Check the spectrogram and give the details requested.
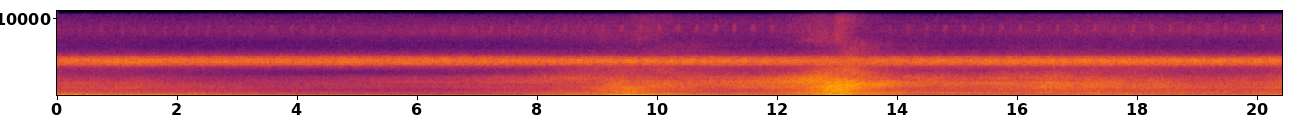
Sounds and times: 0.0s Cicadas 20.4s
0.0s Traffic sound 20.4s

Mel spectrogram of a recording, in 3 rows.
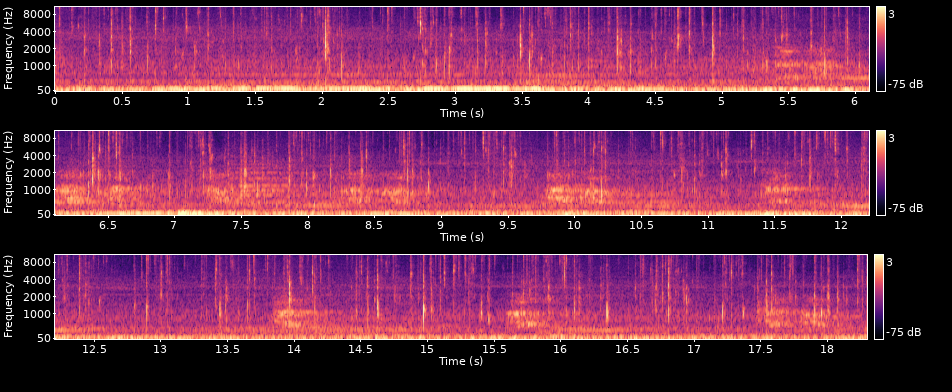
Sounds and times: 0.0s melting snow drips 18.3s

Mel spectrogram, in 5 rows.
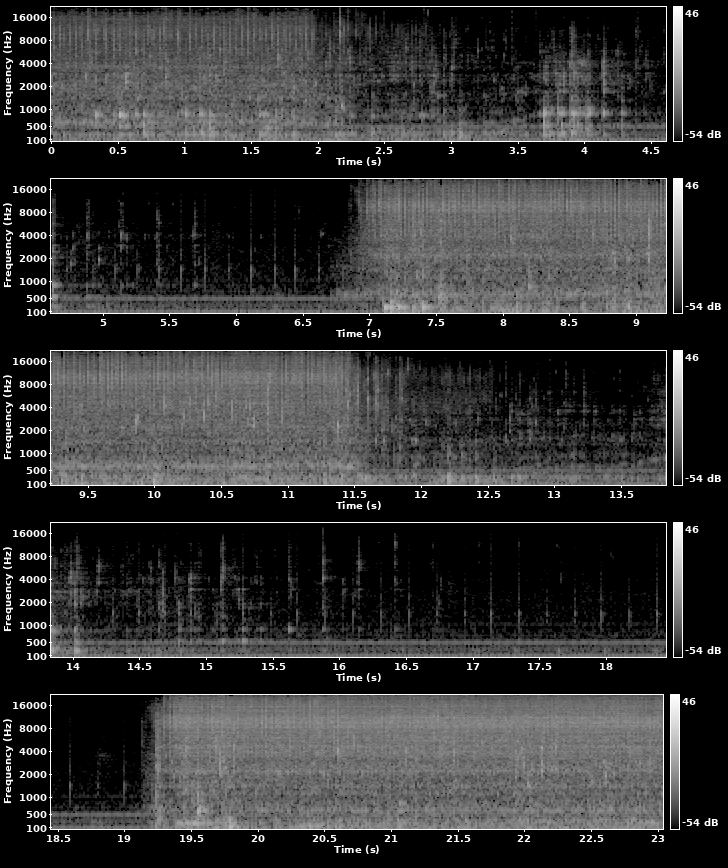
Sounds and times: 0.0s pouring the water out of the tap 4.3s
6.8s pouring the water out of the tap 14.1s
19.2s pouring the water out of the tap 23.0s

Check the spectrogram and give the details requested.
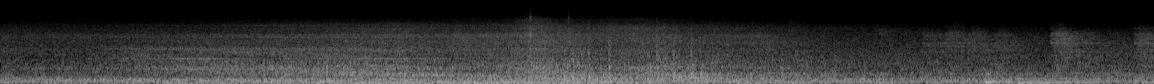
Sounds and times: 5.1s clanking noises from the scrapyard 11.5s

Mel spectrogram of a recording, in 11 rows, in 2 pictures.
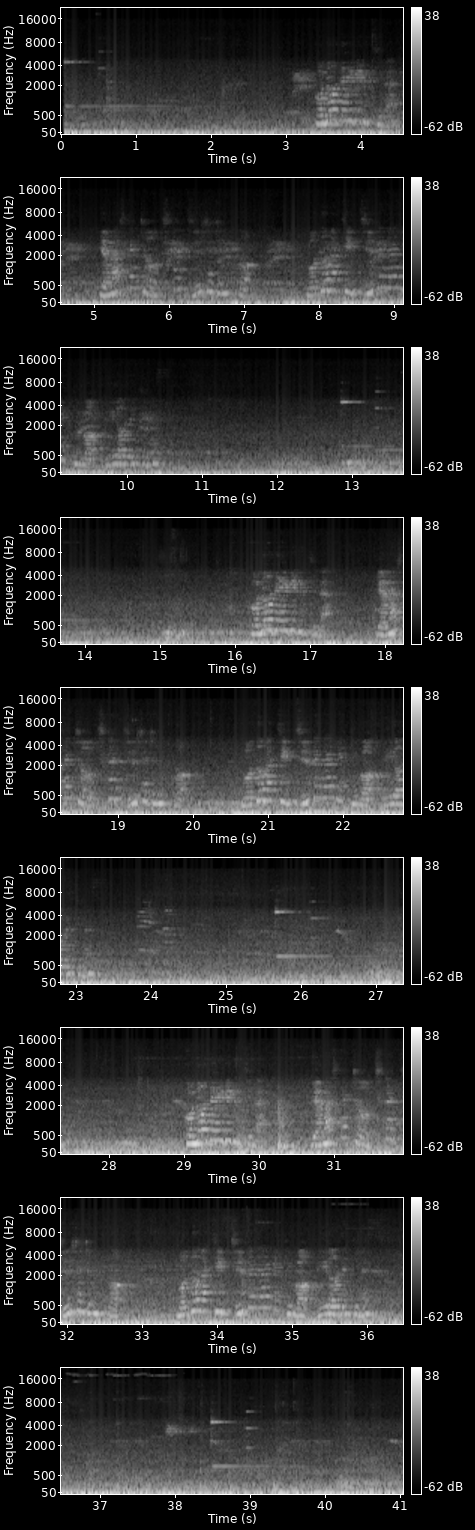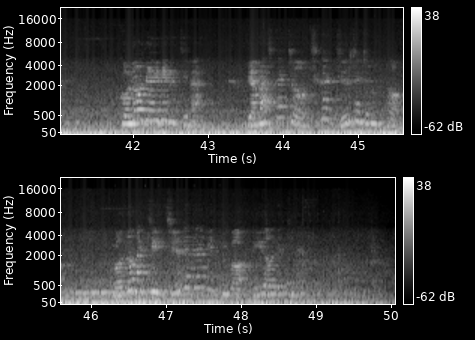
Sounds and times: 3.1s repeated female automatic voice announcement 10.6s
16.1s repeated female automatic voice announcement 24.5s
28.9s repeated female automatic voice announcement 36.4s
41.8s repeated female automatic voice announcement 49.0s

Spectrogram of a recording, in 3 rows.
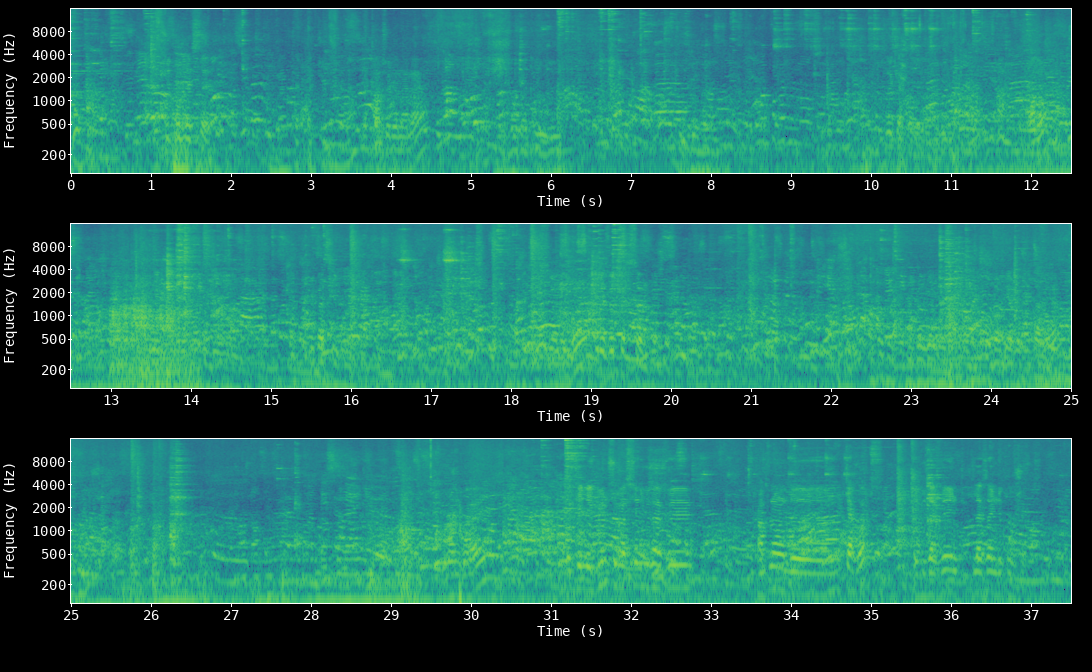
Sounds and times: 0.0s Busy restaurant 37.5s

